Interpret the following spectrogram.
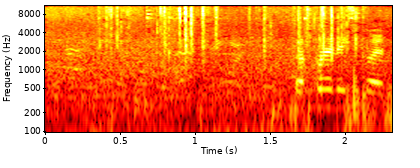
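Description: A plastic snack wrapper crinkling in short, crackly bursts as it is handled.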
